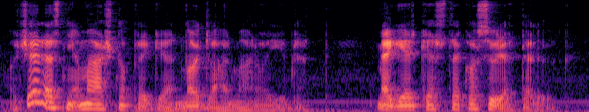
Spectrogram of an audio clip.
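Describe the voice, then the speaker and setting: A man narrating a children's story in an expressive, lilting reading voice. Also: deep voice, a little hiss or hum.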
